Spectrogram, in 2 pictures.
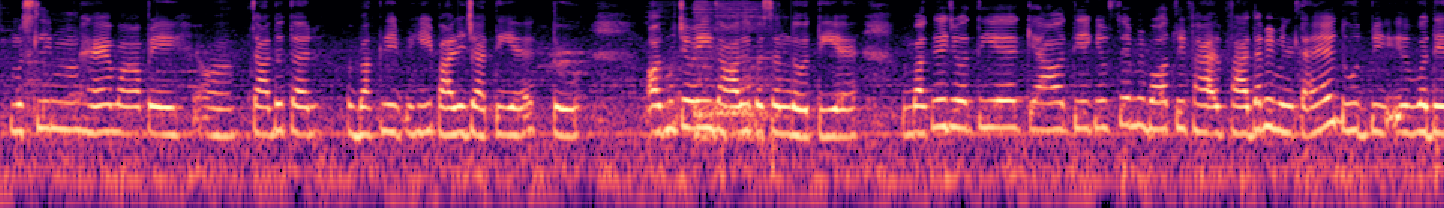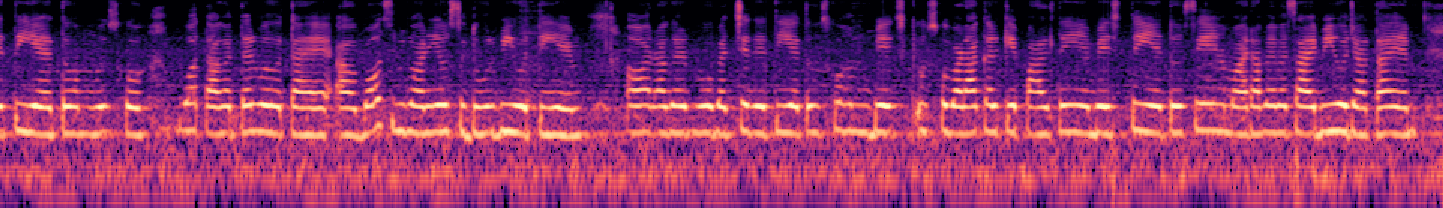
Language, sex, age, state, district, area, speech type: Urdu, female, 18-30, Uttar Pradesh, Mau, urban, spontaneous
